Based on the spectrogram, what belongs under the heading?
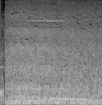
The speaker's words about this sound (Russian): Ну вот, следующий автобус.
